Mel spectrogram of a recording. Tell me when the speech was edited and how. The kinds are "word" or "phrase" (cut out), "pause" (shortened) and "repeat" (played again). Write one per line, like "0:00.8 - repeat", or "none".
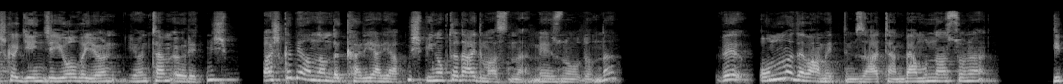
none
